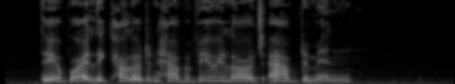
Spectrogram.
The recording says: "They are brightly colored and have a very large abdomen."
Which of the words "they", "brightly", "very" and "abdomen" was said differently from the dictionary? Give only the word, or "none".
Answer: none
